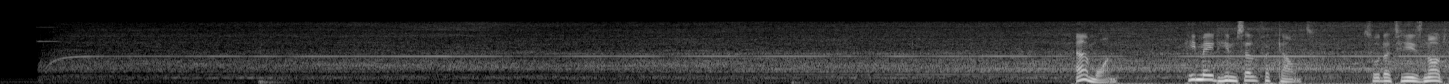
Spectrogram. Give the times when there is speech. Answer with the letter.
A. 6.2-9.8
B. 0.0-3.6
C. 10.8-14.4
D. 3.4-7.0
C.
